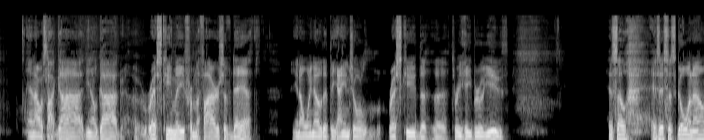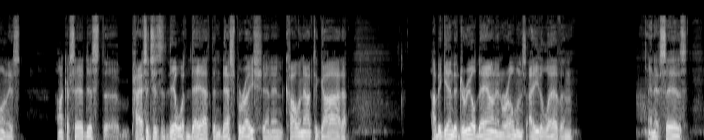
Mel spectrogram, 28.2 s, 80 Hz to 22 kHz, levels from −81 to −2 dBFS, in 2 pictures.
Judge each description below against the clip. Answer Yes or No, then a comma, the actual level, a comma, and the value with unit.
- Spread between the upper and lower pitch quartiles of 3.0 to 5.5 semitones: No, narrow, 2.5 semitones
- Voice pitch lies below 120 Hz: Yes, low, 110 Hz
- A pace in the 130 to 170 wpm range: Yes, average, 140 wpm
